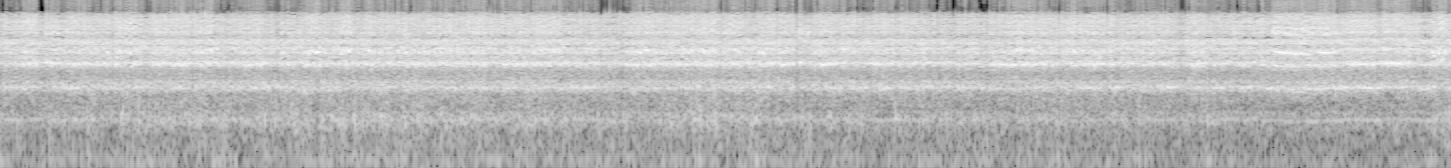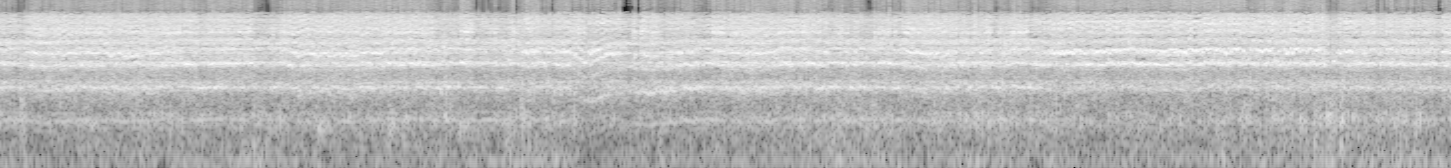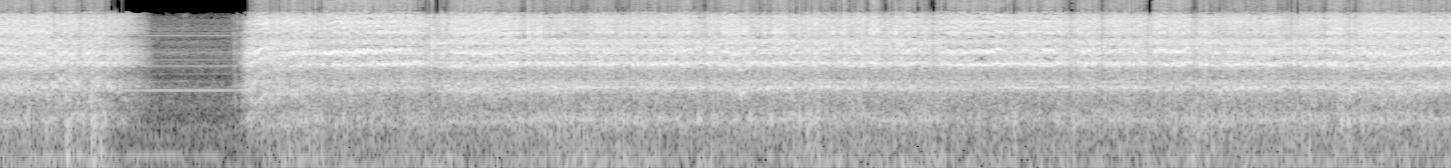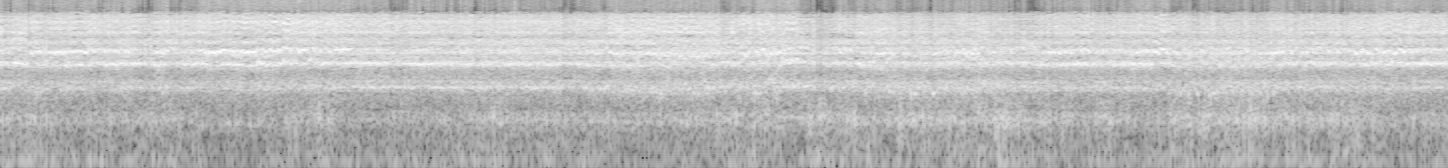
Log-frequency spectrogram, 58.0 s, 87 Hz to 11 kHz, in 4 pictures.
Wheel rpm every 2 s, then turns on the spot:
240, 230, 240, 230, 230, 230, 230, 230, 230, 230, 210, 220, 220, 230, 210, 60, 220, 230, 230, 230, 230, 220, 220, 230, 230, 220, 230, 220, 220.
none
